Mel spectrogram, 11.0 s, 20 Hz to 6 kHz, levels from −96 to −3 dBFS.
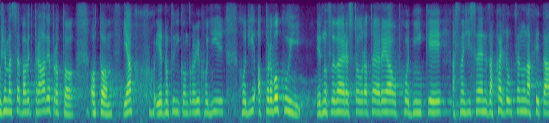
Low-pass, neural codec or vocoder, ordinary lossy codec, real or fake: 5.4 kHz; codec, 24 kHz, 1.2 kbps, DualCodec; AAC, 48 kbps; fake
